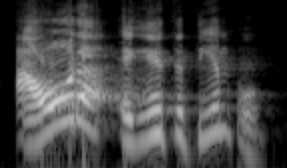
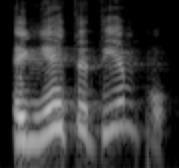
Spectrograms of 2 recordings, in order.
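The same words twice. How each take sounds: First: Ahora punched high and loud, then a long falling ahora en este tiempo; stress on ahora. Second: En este tiempo repeated with este lifted and falling; stress on este. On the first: Preacher stressing the promise to the congregation, ahora en este tiempo loud. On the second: Preacher repeating the phrase for the congregation, este stressed. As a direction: echo En este tiempo, hitting este. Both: Acted.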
